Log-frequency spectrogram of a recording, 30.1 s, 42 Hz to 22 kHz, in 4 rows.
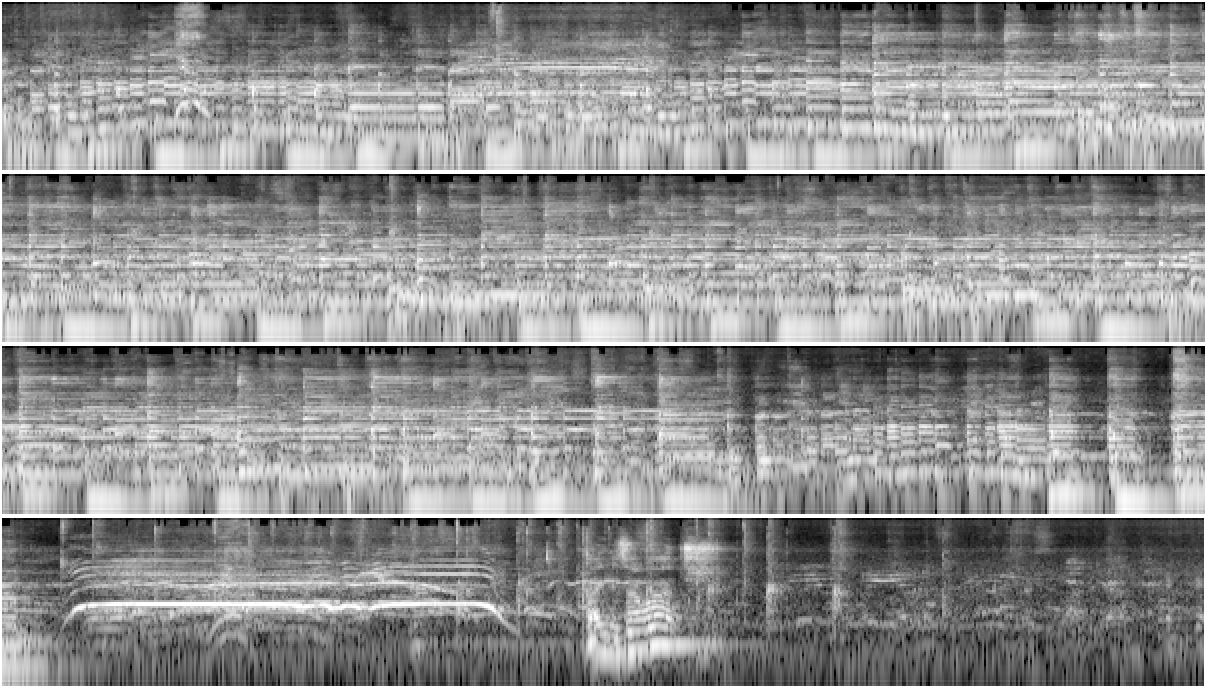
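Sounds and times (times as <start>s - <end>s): banjo picking: 0.0s - 22.9s
bass line: 0.0s - 22.9s
guitar picking: 0.0s - 22.9s.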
